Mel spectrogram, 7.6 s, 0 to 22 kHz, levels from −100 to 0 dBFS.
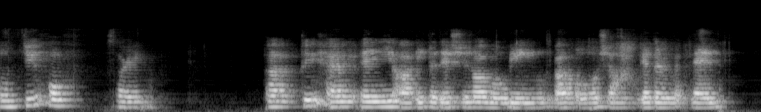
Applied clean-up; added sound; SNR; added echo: neural mask model DeepFilterNet 3.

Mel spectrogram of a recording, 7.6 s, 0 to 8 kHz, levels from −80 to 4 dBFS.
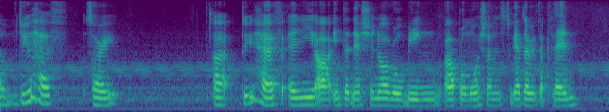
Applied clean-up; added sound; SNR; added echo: none; none; none; none.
